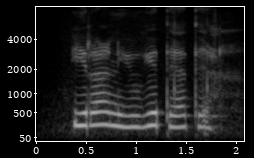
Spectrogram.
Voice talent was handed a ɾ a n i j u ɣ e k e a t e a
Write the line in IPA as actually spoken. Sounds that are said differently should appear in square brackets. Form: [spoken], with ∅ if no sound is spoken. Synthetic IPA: [i] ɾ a n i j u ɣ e [t] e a t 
